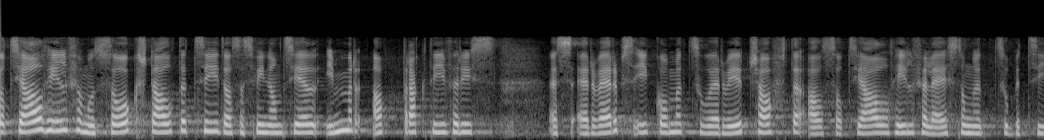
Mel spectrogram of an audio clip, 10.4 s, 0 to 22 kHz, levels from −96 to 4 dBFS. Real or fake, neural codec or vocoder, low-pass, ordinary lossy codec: real; none; 7.2 kHz; none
